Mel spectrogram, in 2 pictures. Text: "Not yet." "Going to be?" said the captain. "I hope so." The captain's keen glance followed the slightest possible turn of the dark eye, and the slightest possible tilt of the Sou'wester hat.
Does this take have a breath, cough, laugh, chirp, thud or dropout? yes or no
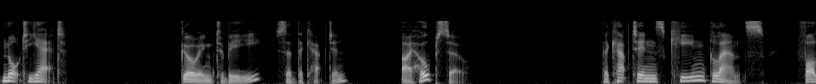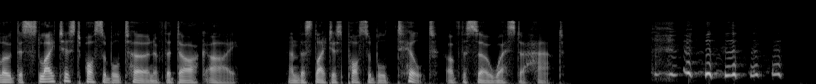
yes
